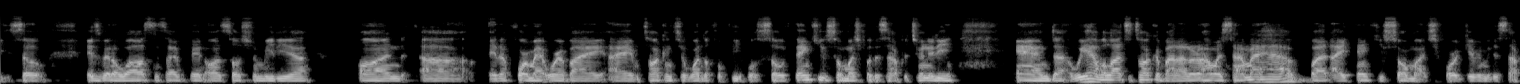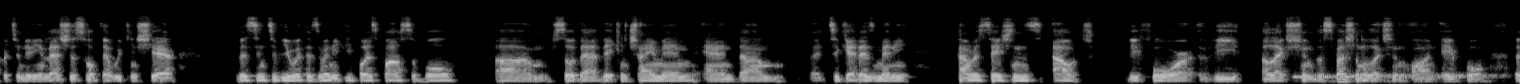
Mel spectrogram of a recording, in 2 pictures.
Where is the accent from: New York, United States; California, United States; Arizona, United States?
New York, United States; also born or lived in Brazil / Caribbean; I was born in Latin America. I was born in the Caribbean. I am of Dominican and Haitian descent. I was raised in New York and in Brazil.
